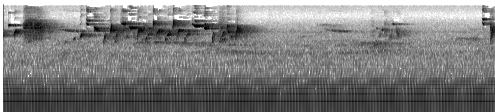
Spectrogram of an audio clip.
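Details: European goldfinch singing a rapid, tinkling twitter of high, bright notes for about three seconds, then fading to a few scattered soft notes, over a steady low electrical hum.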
